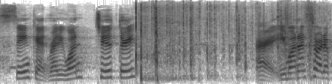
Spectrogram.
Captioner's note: balloon pops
